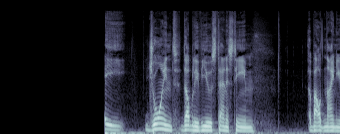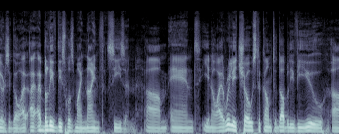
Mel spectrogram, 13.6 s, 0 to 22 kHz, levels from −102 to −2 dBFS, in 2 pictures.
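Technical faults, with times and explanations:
0.00–2.10 s, audio dropout to silence: the clip opens in silence, with no room tone at all, and the speech enters abruptly at 2.10 s. The input signal was likely lost while the recorder kept writing silence, so nothing from that stretch survives.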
